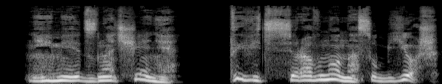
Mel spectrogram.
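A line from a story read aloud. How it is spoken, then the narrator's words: Hoarse with pain. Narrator (Russian): сказал он хриплым от боли голосом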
